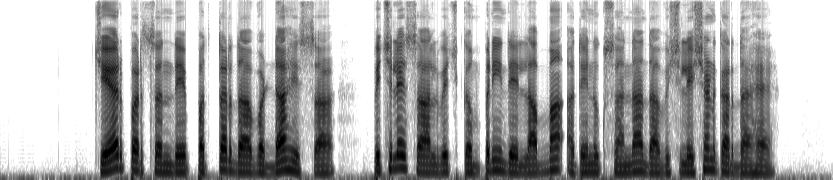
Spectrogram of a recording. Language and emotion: Punjabi, neutral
